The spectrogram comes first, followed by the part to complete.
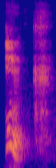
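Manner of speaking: "ink" split off and sung up high; chunked ending. Shown as a demonstration. Teacher chunking the word link for spellers, high. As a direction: pull "ink" apart from the L. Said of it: "My root word is link".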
